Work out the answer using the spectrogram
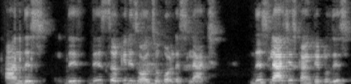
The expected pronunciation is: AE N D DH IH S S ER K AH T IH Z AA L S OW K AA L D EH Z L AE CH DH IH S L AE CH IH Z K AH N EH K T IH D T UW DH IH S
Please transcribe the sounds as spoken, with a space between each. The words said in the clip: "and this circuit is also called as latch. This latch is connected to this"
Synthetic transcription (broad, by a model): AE N D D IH S S ER K AH T IH Z AA L S OW K AA L D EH S L AE CH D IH S L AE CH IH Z K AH EH T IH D T UW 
